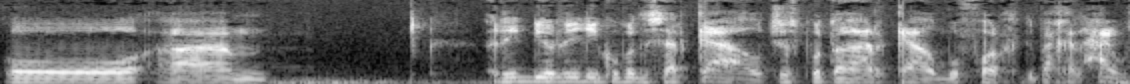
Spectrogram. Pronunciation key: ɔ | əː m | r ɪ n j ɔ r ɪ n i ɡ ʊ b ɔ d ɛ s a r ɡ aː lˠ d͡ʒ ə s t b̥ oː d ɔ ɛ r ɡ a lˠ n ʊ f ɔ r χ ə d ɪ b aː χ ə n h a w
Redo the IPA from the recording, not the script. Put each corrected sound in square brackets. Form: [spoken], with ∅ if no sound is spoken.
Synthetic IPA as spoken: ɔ | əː m | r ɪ n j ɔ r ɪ n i ɡ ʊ b ɔ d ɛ s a r ɡ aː lˠ d͡ʒ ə s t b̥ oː d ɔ [a] r ɡ a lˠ [m] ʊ f ɔ r χ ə d [i] b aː χ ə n h a w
